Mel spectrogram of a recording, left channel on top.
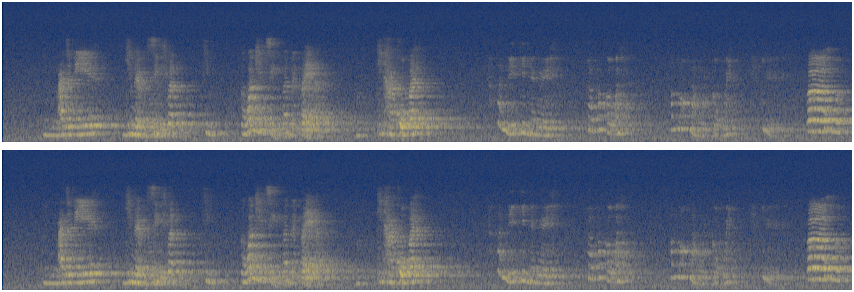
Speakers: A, on the left; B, on the right.
A: กินเหรอ
B: อาจจะมี
A: กินแบบไหนอ่ะ
B: กินแบบสิ่งที่มันกินหนูว่ากินสิ่งที่มันแปลกๆอะ
A: อื
B: กินคางคกไหม
A: มอันนี้กินยังไงเราต้องเอาอะไรต้องลอกหนังเหมือนกบไหม <laughs> หรือยังไง
B: <laughs> เออ
A: เออ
